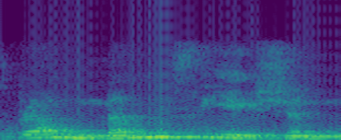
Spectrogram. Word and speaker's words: pronunciation: And yes friends, that is pronunciation, nunciation, not nunciation.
